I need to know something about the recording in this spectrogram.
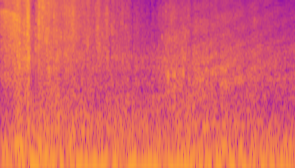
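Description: Boom-and-whoosh sound effect of a news logo animation: a sudden loud boom at the start, fading over about half a second, over a heavy rumbling bass.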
